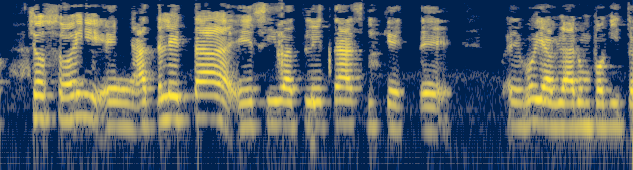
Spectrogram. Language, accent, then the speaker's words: Spanish; Rosario, Santa Fe, Argentina; Yo soy de Rosario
